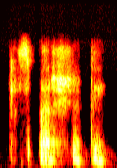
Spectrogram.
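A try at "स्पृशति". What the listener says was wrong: Generally, we do the mistake of saying Sparshati. It is not Sparshati, it's Sprishati. So Sprishati. So Sprishati.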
